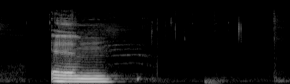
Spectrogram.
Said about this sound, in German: So, ich glaube, deine Katze hat Hunger. Ich höre sie die ganze Zeit und es fällt mir schwer, mich jetzt noch weiter auf das Gespräch zu konzentrieren.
